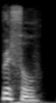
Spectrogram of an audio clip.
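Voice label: "riffle", British English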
